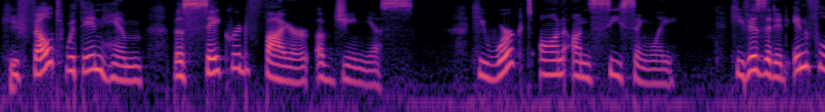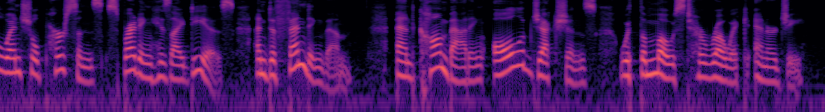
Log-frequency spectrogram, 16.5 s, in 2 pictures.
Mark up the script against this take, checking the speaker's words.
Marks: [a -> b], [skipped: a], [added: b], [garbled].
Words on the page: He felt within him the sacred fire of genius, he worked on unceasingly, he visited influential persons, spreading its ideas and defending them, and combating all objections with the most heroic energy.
He felt within him the sacred fire of genius, he worked on unceasingly, he visited influential persons, spreading [its -> his] ideas and defending them, and combating all objections with the most heroic energy.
